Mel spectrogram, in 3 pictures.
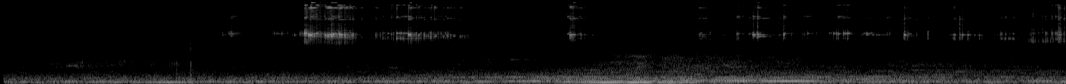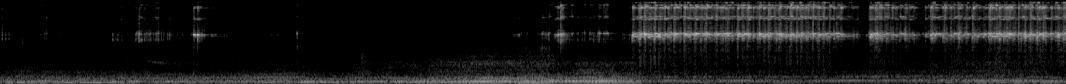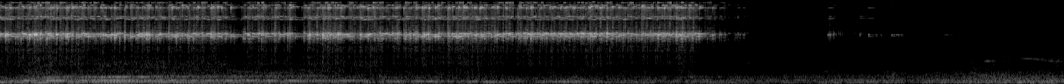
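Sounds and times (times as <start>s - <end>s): small bells jingling: 2.2s - 4.9s, 5.5s - 13.7s, 15.7s - 28.9s, 29.6s - 30.9s.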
